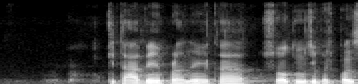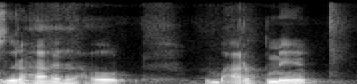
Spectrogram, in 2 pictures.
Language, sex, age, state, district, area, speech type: Hindi, male, 30-45, Uttar Pradesh, Chandauli, rural, spontaneous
